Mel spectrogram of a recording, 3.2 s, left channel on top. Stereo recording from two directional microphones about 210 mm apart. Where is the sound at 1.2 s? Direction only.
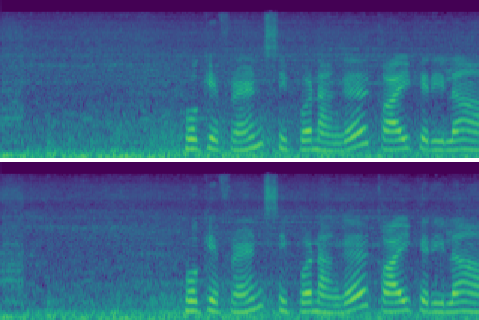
5° right (ahead or behind).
